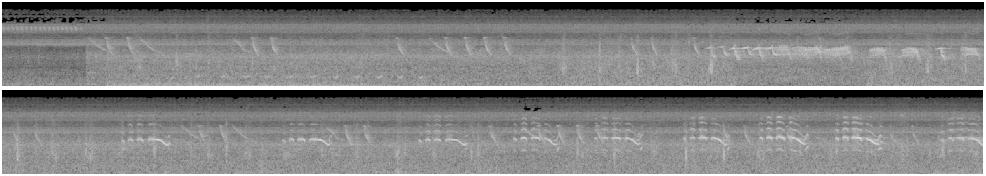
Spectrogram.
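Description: A bird calling: a quick run of chirps about a third of the way in, then a loud call sliding down in pitch, repeated about once a second through the second half.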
